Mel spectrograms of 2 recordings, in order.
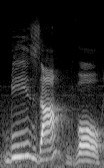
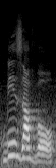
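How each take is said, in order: First: "bisavó" very slow, broken into pieces with gaps; syllable by syllable. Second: Said in the usual way. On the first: Shown as a demonstration. Teacher shows pupils the prefix in bisavó, syllable by syllable. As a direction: split "bisavó" slowly, lower pitched.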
